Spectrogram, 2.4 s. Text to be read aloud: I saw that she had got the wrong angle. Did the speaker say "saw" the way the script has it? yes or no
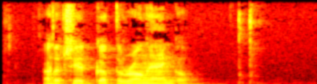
no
